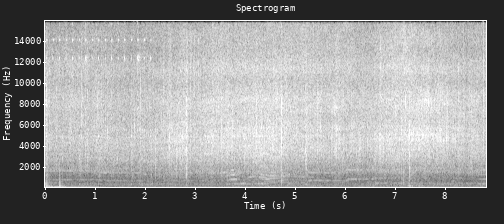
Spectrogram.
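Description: Food sizzling steadily on hot stovetop cookware: salmon steaks on a griddle and a pan of pineapple-mango sauce cooking down, with light clicks of tongs. A low thudding rumble, the loudest sound, fills the first second.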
